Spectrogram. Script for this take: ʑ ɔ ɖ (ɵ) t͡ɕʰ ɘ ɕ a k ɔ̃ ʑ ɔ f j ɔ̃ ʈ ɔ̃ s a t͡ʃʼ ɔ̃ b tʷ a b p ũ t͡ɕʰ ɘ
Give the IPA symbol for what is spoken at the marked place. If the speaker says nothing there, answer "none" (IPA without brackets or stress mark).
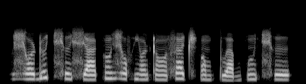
ɵ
